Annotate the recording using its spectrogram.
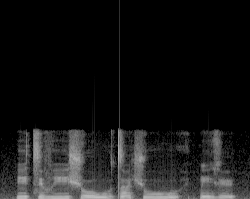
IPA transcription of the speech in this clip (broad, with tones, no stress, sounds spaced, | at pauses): i˦˨ t͡s ɪ˦ v iː˦ ʃ oː˦ w u˨ t ã˨ ʃ uː˦ w u˨ h ɪ˨ k͡p ĩ˨ ɣ ɪ˨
